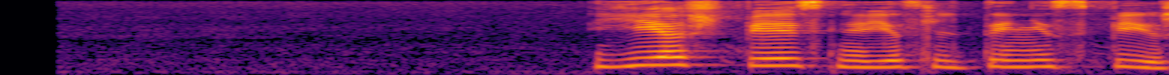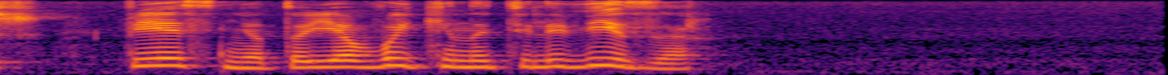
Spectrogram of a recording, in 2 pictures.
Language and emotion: Russian, positive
